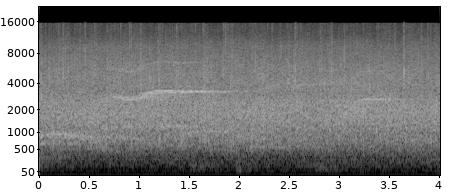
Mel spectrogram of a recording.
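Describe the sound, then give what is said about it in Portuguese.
Sustained applause from a sizable crowd fills the whole moment, a dense, steady wash of clapping hands at a fairly even level with no voices breaking through, as listeners applaud the truth of the word at a preacher's call. “Será salvo, meus queridos, aplauda a verdade da palavra.”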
